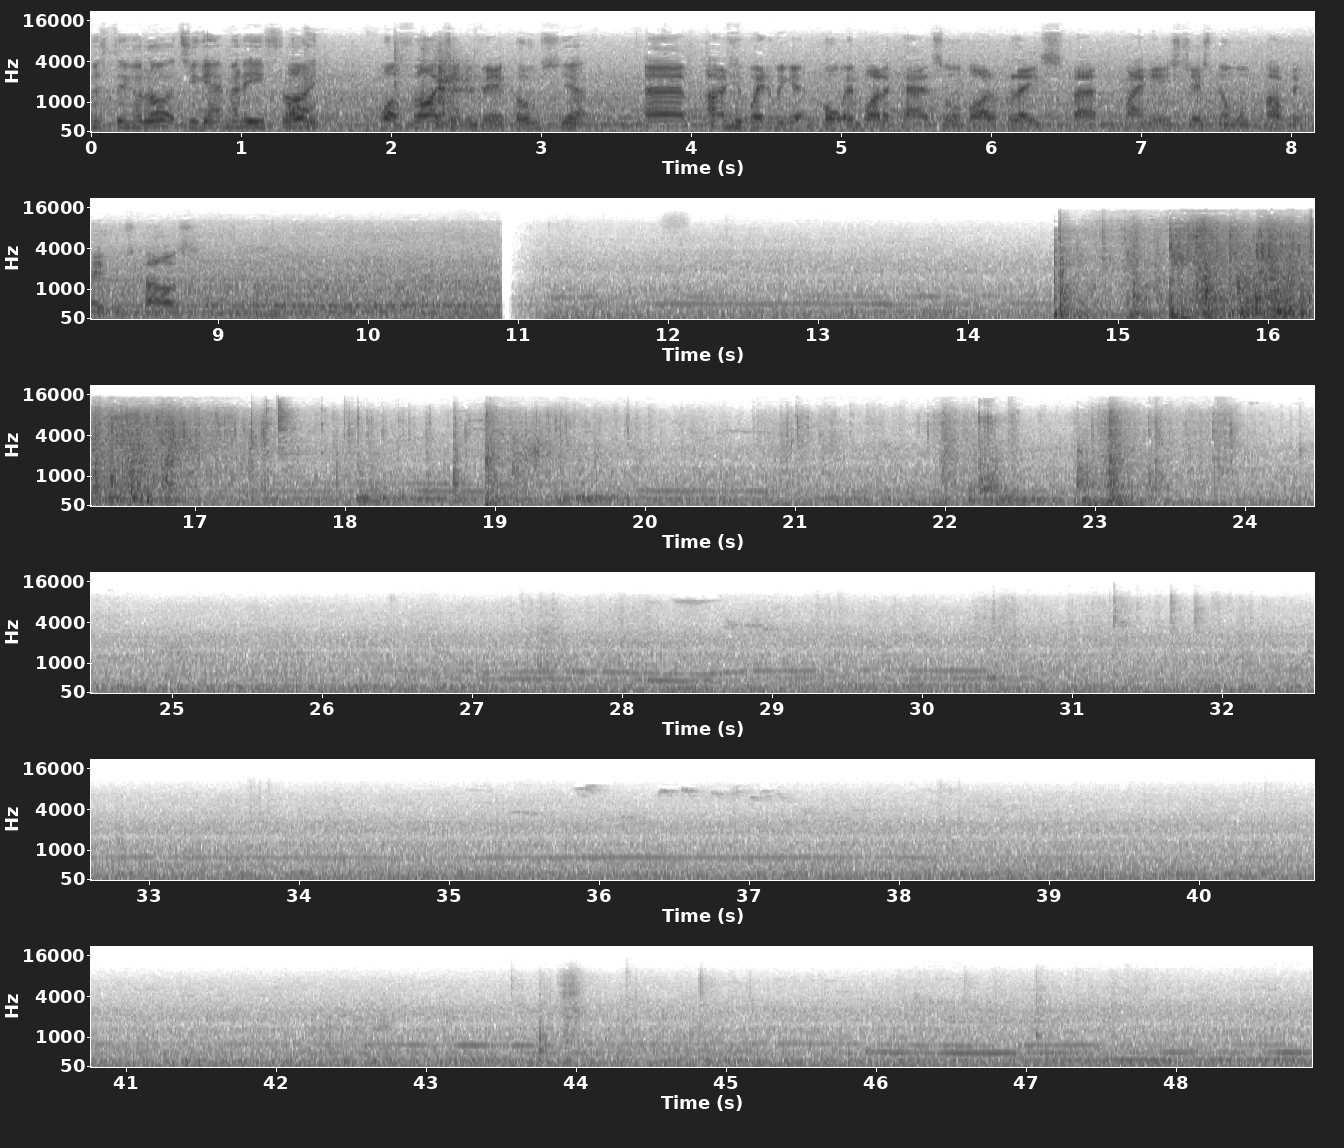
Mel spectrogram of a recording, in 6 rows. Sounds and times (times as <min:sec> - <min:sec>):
Speech: 0:00.0 - 0:08.9
Vehicle: 0:00.0 - 0:48.9.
